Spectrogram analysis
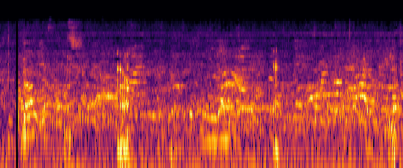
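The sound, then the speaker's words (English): Saddleback pigs resting in the heat grunt and oink softly, short snuffling calls scattered over a steady noisy background with faint murmuring voices. “Possibly I let sleeping pigs lie, but never mind.”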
